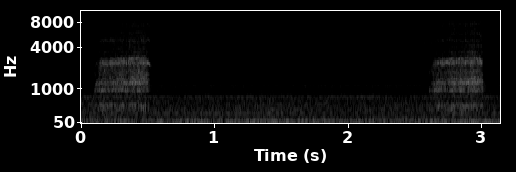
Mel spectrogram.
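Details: At the nest, a wild barn owl of a bonded pair gives rasping, breathy screeches, one near the start and another about two and a half seconds later, with quiet hum between.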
